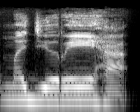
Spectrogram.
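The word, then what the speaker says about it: مجريها: I kan majriha kan gitu tulisannya. Tapi kok kita langsung baca majreha menambahkan huruf E misalkan kan gitu ya.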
